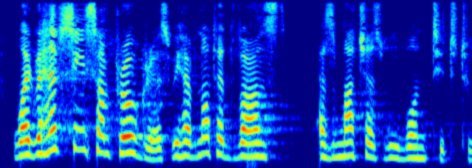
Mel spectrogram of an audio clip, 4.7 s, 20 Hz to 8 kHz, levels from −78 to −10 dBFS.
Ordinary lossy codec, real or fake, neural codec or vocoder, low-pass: none; real; none; none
